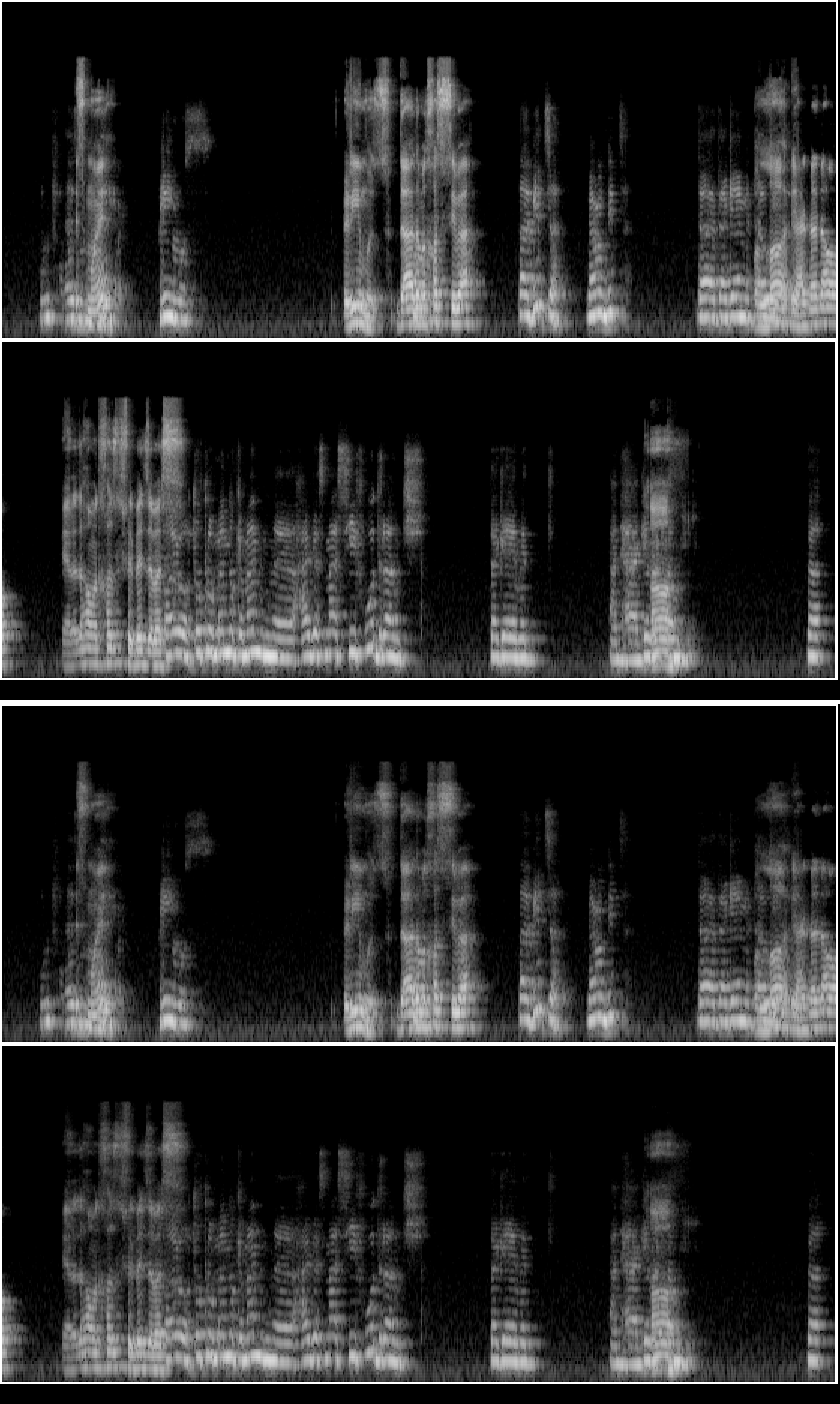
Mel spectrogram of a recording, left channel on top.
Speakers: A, on the left; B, on the left.
A: فاهم؟ فلازم
B: اسمه ايه
A: بريموس
B: ريموز ده
A: طبعا
B: ده متخصص إيه بقى
A: آه، بيتزا بيعمل بيتزا ده ده جامد
B: والله
A: أوي يعني
B: يعني ده ده هو يعني ده هو متخصص في البيتزا بس
A: أيوة وتطلب منه كمان آه، حاجة اسمها سي فود رانش ده جامد يعني هيعجبك
B: اه
A: أوي ف...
